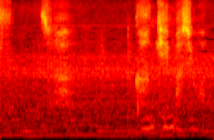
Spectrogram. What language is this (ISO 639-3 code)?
jpn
